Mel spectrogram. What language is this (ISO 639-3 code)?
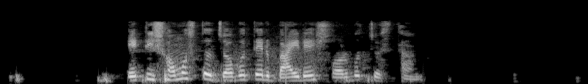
ben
